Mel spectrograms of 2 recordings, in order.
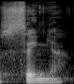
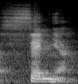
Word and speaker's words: Zegna: marca hermenegildo seña segundo la marca se pronuncia seña es con n seña conviene porque es la pronunciación italiana no sé si lo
